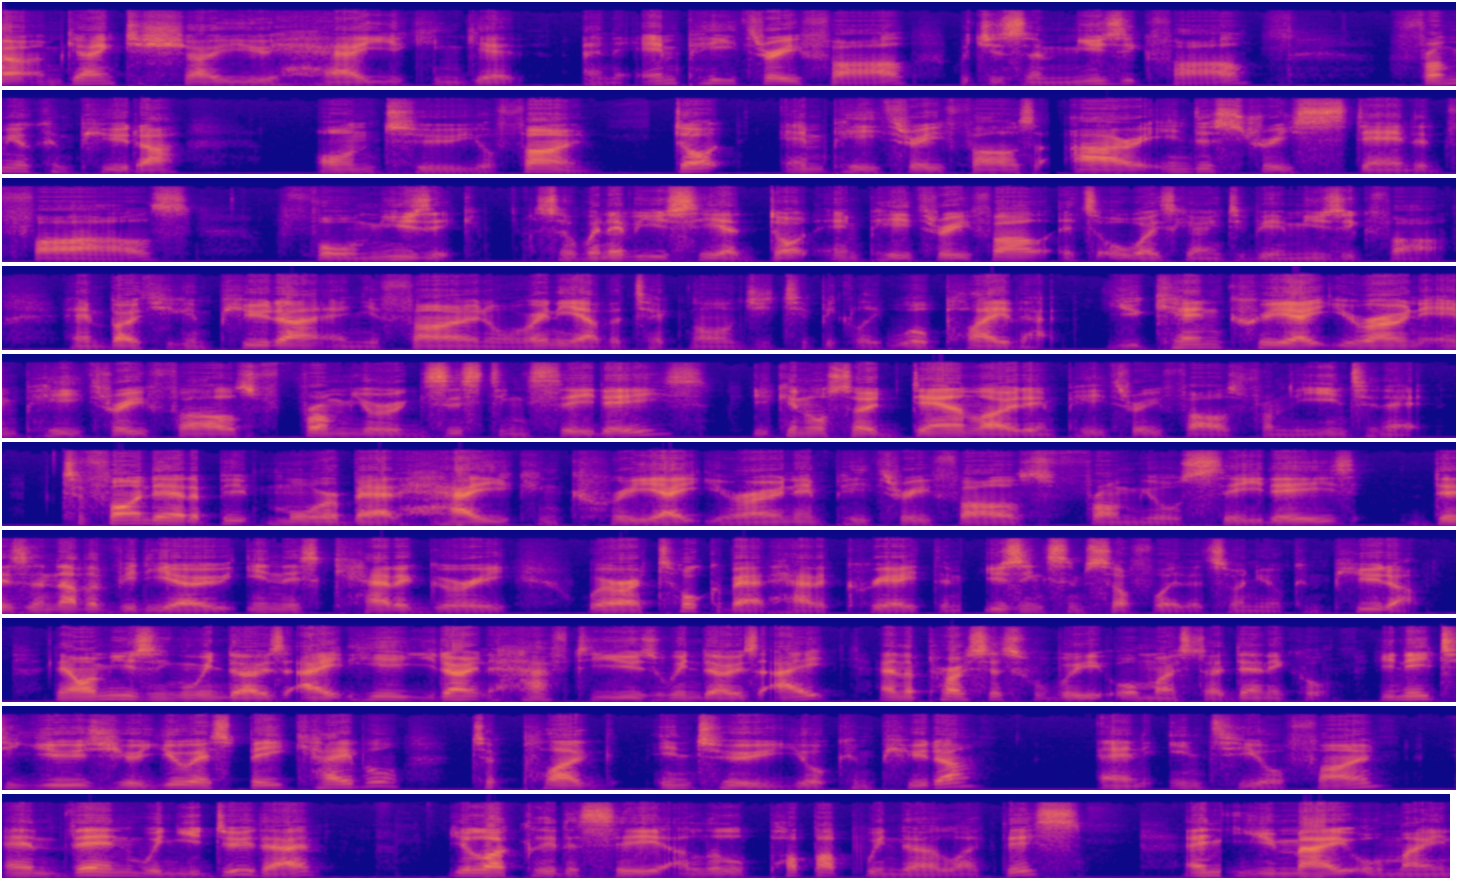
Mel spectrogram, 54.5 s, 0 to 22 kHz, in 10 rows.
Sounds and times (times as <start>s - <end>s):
Speech: 0.0s - 54.5s.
